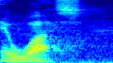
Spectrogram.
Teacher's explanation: la T casi no se dice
